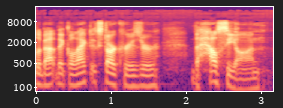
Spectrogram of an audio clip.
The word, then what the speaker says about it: Halcyon: I've been struggling with making sure that I say Halcyon correctly. So I'm proud. I was like, am I going to say Halcyon? But I said Halcyon. – That's usually how I say it.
